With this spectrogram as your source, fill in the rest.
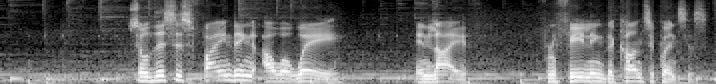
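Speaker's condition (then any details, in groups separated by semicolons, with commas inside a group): No condition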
